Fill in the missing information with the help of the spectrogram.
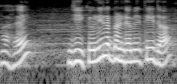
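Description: A woman's voice: mid-range voice, lively intonation, fairly quick, warm tone, big-room sound, soft background music, lightly acted. A middle-aged woman with a Punjabi accent acting a soothing, motherly mother on a phone call.

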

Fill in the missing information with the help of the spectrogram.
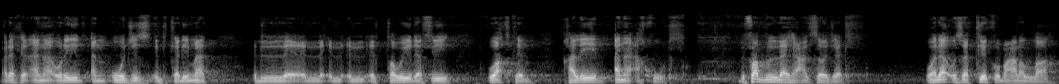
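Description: A man with an Egyptian accent giving a religious lecture in a hall, talking fast and mixing formal and everyday speech as he asks the audience questions. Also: low voice, fairly even intonation, darkish tone. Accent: Egyptian Arabic. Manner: fast-talking, says listeners are used to his speed.

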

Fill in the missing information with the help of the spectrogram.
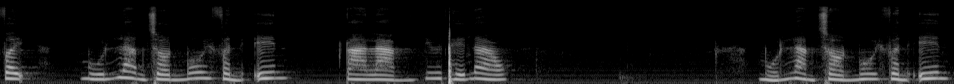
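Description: A woman primary school teacher from northern Vietnam giving a slow recorded lesson for first graders, spelling out sounds deliberately. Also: on the high side, poor audio.

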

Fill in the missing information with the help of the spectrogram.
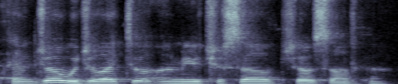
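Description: An older man moderating a casual Zoom Q&A from home, halting and repeating words as he starts. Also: on the high side, steady tone, a crowd in the background. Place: home room. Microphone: webcam on a video call.

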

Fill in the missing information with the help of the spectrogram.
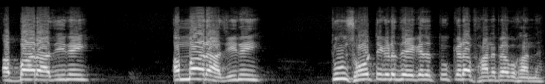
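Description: A male preacher giving a sermon to a gathering, telling stories animatedly and swinging between loud exhortation and low, hushed asides. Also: fairly quick.

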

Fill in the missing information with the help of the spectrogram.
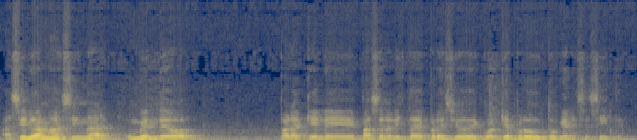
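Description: Speaking at a moderate pace in a dark, lowish voice, a man from Venezuela fields viewer questions in a live Q&A while selling phone parts. He stays courteous and uses "usted," and the room echoes with faint background noise.

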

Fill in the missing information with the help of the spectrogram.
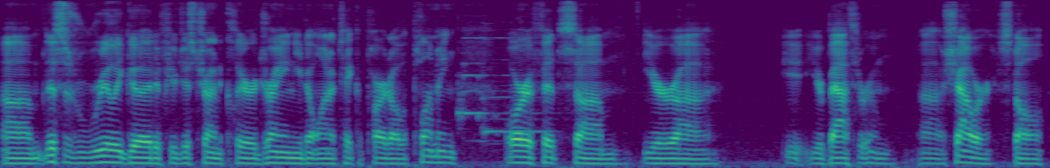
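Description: A man's voice: deep voice, level tone, unhurried, a bit bright. A man giving a casual, hesitant, rambling how-to talk inside a small trailer, as a vlog host. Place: small RV interior.

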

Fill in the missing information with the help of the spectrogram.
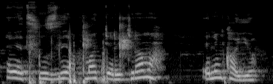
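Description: A woman with a slightly sore throat, chatting excitedly to viewers while playing a game on a tablet. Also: sits high, a little fast, noisy background. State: sore throat, a bit ill. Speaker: gaming channel host. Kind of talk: casual gameplay commentary. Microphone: tablet microphone.

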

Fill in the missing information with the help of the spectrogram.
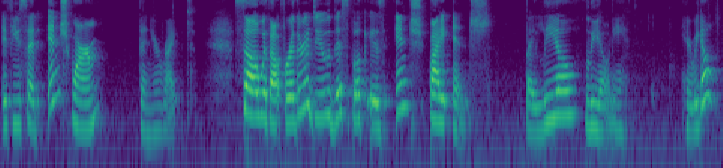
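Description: Very animated yet slow, a woman's high-pitched, somewhat bright voice carries a children's story read-aloud. She's in her thirties and acts as a teacher, explaining simply and quizzing young listeners, indoors in a small furnished room at home.

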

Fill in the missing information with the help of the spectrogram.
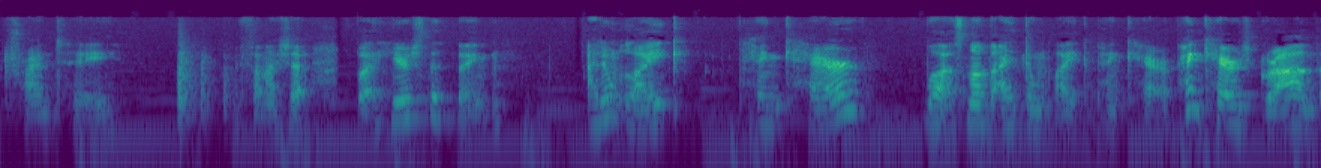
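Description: A woman chats informally and animatedly through a casual makeup tutorial. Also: mid-range voice. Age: 20s. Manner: informal, chatty, animated storytelling. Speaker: beauty vlogger. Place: small room at home, indoors.

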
